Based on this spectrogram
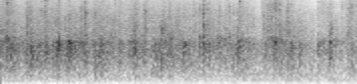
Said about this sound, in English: Clap it up for his hustle.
